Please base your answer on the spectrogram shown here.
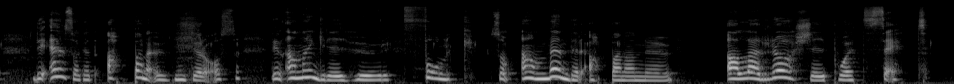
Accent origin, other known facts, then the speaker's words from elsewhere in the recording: United States; han bara som amerikan, först när jag började resa så insåg jag hur sjukt det är att vi varje morgon i skolan lägger handen på bröstet och sjunger nationalsången.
